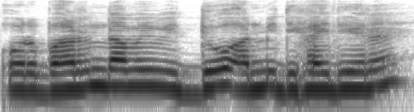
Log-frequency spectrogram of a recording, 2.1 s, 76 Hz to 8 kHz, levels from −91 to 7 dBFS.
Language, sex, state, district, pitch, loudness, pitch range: Hindi, male, Arunachal Pradesh, Longding, 200 Hz, -14 LUFS, 195-220 Hz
